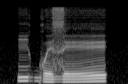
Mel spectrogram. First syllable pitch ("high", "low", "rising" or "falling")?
high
